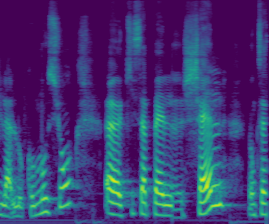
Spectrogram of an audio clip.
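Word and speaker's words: Shail: sur le sujet de la locomotion, qui s'appelle Shell. Donc ça s'écrit S-H-A-I-L, qui est une application qui va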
